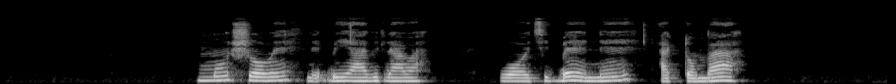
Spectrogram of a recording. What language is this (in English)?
Mpiemo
